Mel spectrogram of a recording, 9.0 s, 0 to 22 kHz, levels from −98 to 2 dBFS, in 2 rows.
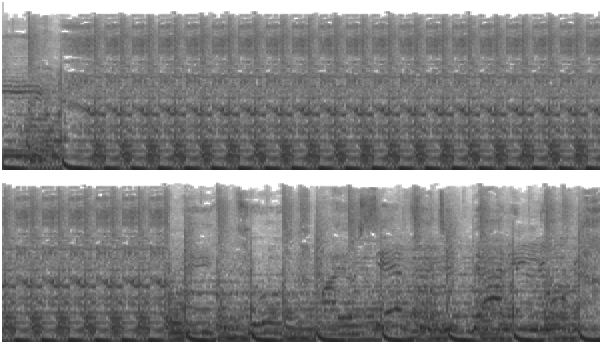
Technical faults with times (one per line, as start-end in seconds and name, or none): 0.77-5.73 broken-record loop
